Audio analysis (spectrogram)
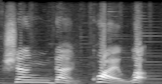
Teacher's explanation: Merry Christmas it's easy to remember because they're all four tones they're all the sharp drop tone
